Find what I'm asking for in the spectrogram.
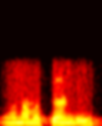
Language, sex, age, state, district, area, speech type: Telugu, male, 45-60, Andhra Pradesh, Eluru, urban, conversation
